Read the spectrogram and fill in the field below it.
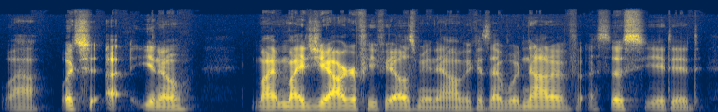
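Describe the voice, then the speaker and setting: A man hosting a podcast, reading the show's intro and then interviewing a guest in a relaxed, conversational way with self-deprecating asides. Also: on the low side, normal speed, clear, resonant tone. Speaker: podcast host.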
